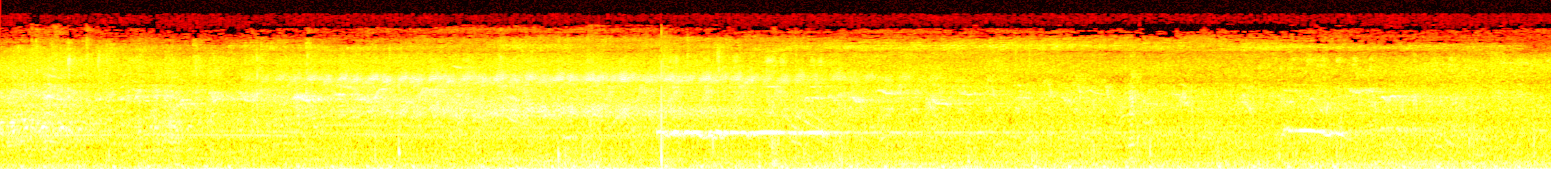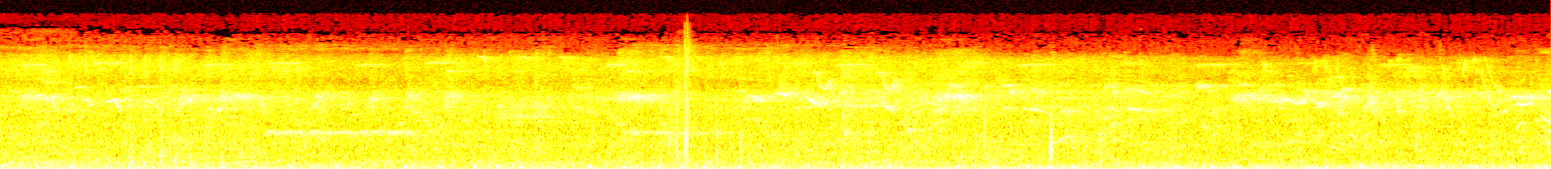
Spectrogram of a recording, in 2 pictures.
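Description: Recorded woodland animal sounds played over a light trail's speakers: frog croaks and many short bird chirps and calls, with a few held whistling notes. A steady low rumble runs underneath.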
